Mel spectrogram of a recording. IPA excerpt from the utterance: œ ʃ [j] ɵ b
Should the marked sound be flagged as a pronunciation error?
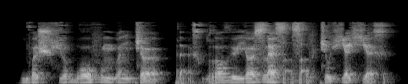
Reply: yes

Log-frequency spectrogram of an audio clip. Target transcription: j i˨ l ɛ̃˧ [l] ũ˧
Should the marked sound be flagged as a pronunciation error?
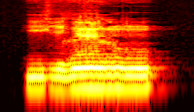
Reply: no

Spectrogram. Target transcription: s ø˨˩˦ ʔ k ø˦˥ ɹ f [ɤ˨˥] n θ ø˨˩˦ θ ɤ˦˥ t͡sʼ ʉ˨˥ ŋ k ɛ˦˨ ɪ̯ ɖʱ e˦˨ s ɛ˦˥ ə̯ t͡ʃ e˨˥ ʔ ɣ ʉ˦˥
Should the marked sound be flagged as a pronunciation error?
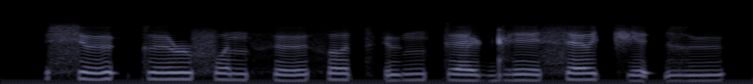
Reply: yes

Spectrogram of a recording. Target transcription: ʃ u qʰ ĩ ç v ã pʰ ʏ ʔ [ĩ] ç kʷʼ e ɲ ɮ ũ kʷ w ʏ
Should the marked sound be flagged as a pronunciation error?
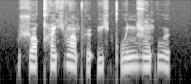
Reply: yes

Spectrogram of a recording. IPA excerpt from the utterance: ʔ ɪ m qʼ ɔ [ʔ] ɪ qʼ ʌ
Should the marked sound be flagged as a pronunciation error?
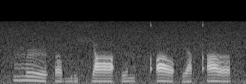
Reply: no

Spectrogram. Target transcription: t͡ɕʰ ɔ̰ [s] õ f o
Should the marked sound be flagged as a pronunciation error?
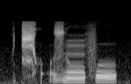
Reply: yes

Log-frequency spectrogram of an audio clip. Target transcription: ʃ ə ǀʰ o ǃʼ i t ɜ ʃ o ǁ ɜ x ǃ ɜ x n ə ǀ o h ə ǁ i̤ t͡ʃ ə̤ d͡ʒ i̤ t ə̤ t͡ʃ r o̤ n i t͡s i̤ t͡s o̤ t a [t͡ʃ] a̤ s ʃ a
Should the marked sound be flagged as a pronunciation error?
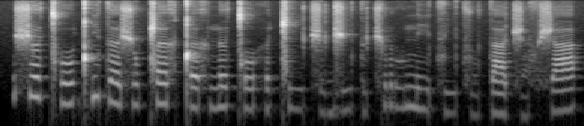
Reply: no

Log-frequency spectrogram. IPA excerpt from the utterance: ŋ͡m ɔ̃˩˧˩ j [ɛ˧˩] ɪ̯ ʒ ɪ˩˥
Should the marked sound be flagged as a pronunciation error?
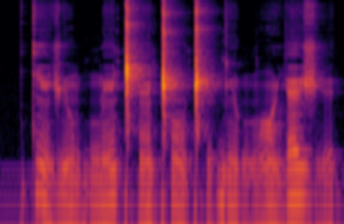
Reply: yes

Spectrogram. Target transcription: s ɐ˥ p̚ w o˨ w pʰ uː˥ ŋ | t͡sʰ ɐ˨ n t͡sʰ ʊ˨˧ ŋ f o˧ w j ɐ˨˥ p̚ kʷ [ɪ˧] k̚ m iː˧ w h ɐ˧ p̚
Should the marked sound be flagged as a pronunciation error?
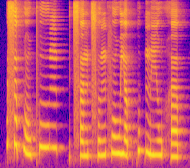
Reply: yes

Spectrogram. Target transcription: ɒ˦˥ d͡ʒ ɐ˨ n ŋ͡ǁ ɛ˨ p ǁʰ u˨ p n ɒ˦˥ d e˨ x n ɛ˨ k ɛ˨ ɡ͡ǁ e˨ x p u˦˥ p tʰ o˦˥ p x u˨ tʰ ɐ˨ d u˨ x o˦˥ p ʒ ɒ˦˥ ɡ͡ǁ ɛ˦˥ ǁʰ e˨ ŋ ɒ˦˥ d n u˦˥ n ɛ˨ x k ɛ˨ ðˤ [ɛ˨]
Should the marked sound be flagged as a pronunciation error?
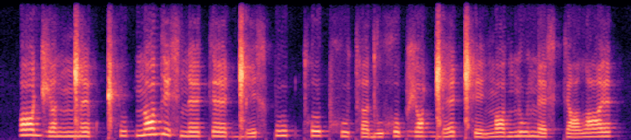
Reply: yes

